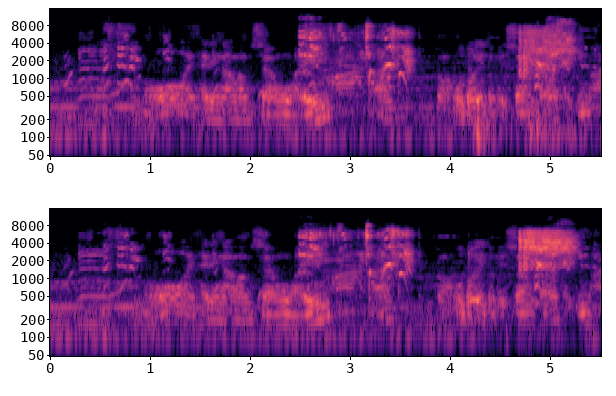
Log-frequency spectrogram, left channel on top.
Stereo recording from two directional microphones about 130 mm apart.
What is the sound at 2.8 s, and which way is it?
Pig, 15° left (ahead or behind).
